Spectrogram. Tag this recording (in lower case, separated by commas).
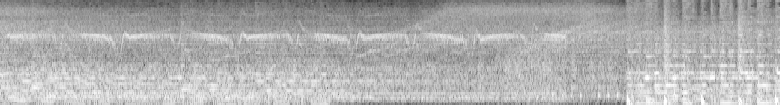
drill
